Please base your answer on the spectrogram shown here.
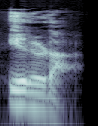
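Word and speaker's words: IRDAI: आर डी ए आई लेकिन अखबारों में जब आप पढ़ेंगे तो इसका उच्चारण इरडा इरडा के रूप में किया जाता है रडाई के रूप में नहीं किया जाता तो इसका हिंदी अनुवाद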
